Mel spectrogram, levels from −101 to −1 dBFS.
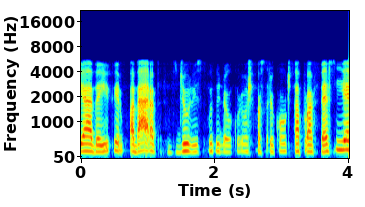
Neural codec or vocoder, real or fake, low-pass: autoencoder, 44.1 kHz, a latent of 192 numbers a frame, MeloTTS; fake; 5.4 kHz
